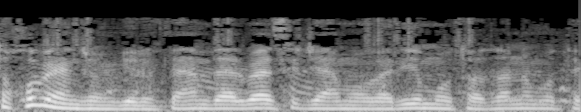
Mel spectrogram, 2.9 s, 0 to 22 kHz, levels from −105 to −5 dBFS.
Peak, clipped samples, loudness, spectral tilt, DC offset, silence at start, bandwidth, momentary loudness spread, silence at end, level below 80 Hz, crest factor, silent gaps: -4 dBFS; under 0.1%; -21 LUFS; -7 dB/octave; under 0.1%; 0 s; 11.5 kHz; 7 LU; 0 s; -42 dBFS; 16 dB; none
